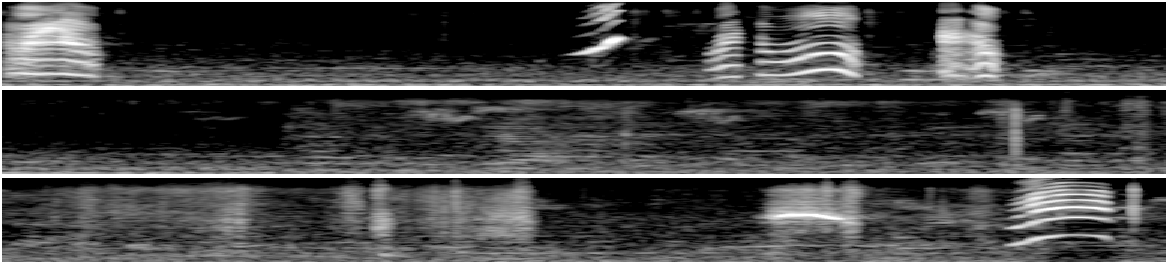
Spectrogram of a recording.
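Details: Parrot talking: a few short bursts of speech-like sound, then sharp rising and falling harmonic squawks near the start and end, separated by a long stretch of quiet, faint rustling.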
